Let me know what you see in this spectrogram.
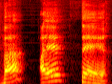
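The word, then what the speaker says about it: וָעֶשֶׂר: Vous avez ensuite le vav ici, va, aeser, va, aeser. Donc normalement le a est de nouveau prononcé en fond de gorge, avec le ségol, donc va, ser, d'accord.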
